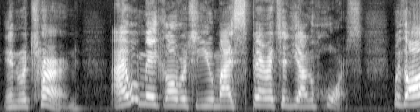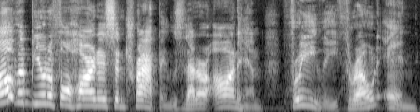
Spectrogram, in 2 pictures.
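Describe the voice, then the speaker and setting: A man's voice: high-pitched, big pitch swings, slow, bright, forceful tone, voice pushed up, heavily acted. A man voicing a boastful, pompous toad haggling in a wordy, indignant manner in a children's storybook. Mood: firm, haggling. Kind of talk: dramatized children's storybook reading.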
